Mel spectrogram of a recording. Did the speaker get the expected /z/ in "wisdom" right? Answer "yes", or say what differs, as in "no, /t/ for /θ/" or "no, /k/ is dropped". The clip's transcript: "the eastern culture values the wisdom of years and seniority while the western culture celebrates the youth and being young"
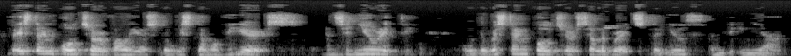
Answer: no, /s/ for /z/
